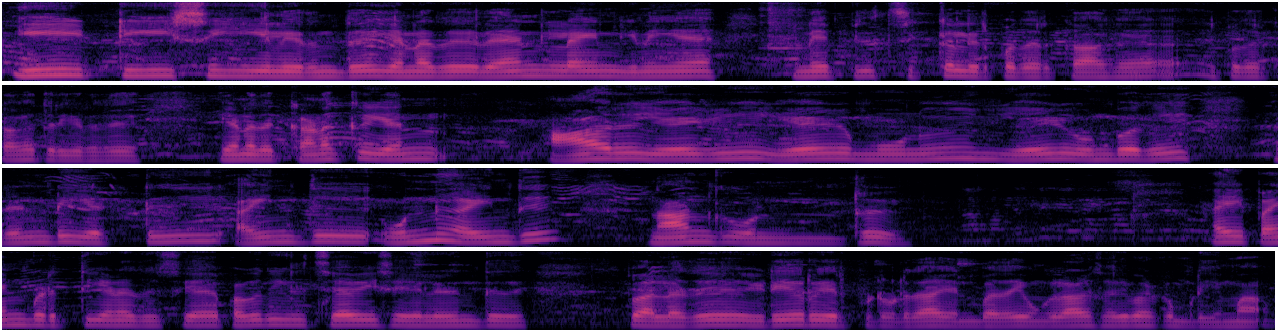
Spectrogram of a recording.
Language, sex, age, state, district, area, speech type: Tamil, male, 18-30, Tamil Nadu, Tiruppur, rural, read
